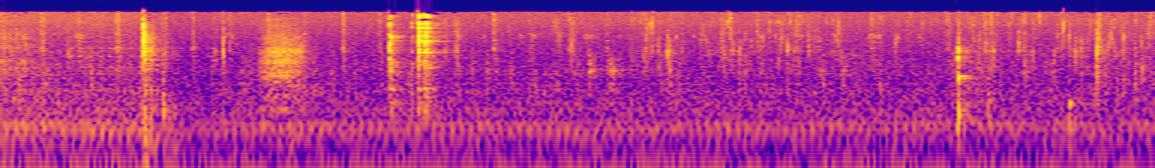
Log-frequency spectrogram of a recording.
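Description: A spatula stirring and folding black beans into a thick, creamy dip in a ceramic mixing bowl. The stirring is quiet, with a few sharp clicks where the spatula knocks against the bowl.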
